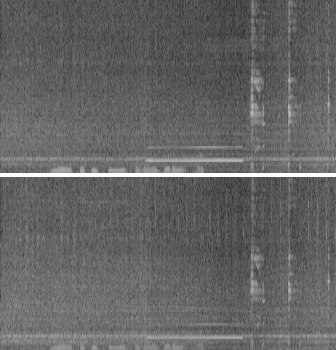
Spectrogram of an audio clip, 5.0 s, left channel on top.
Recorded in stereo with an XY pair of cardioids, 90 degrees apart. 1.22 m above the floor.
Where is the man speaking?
45° left.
